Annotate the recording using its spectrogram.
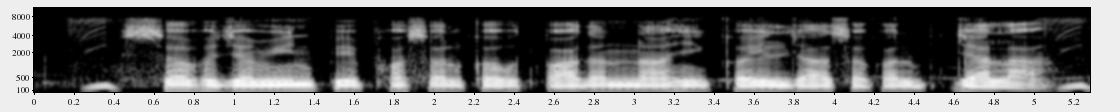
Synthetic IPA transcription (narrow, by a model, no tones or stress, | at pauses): səbʱd͡ʒəmiːnpepʰəsəlkaʊt̪pad̪ənːaɦĩkəɪld͡ʒasəkəld͡ʒaːla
